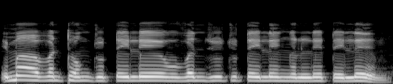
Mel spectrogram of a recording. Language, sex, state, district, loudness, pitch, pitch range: Wancho, male, Arunachal Pradesh, Longding, -11 LUFS, 175 Hz, 165-180 Hz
